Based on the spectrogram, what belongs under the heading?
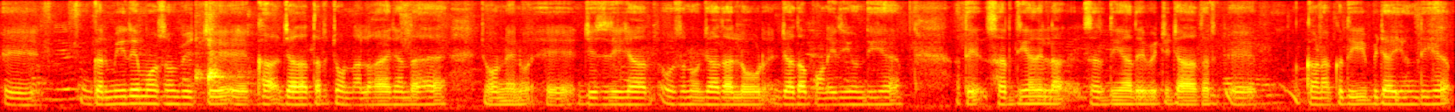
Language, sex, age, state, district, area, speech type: Punjabi, male, 18-30, Punjab, Shaheed Bhagat Singh Nagar, rural, spontaneous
